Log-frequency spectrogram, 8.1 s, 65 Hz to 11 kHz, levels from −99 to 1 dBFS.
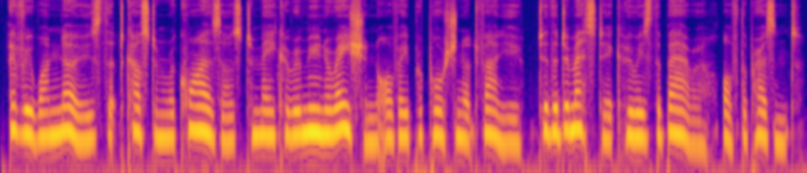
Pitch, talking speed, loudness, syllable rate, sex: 195 Hz, 185 wpm, -16 LUFS, 5.8 syllables/s, female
